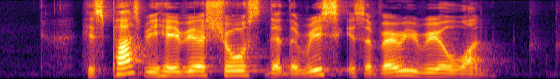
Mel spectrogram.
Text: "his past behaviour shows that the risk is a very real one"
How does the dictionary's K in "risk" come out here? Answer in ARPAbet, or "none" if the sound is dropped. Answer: K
